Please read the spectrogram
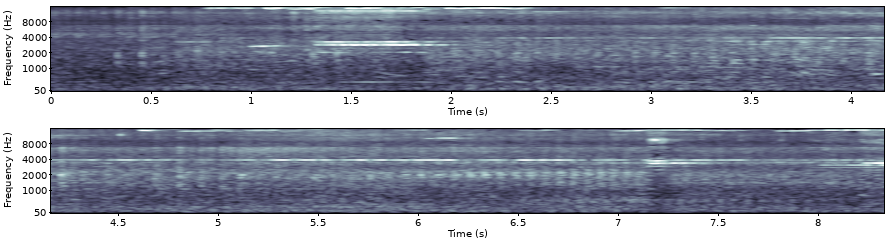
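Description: Busy street traffic heard from a moving scooter: a steady din of motorbike and auto-rickshaw engines and road noise, with short horn beeps about a second and a half in and again near the end.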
